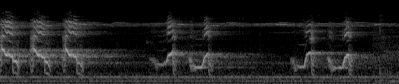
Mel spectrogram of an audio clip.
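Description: Harsh, squawking calls of a chauá, a coastal lowland parrot whose cry sounds like the word 'chauá', about seven loud rising-and-falling cries in loose pairs and a trio, with no talking and a steady low hum underneath.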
